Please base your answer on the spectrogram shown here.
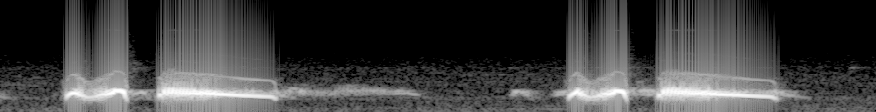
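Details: Spotted dove thổ-style cooing, with male and female birds, meant to excite doves into calling. Two phrases about two and a half seconds apart, each a wavering note then a long falling coo, trailed by faint murmurs.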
